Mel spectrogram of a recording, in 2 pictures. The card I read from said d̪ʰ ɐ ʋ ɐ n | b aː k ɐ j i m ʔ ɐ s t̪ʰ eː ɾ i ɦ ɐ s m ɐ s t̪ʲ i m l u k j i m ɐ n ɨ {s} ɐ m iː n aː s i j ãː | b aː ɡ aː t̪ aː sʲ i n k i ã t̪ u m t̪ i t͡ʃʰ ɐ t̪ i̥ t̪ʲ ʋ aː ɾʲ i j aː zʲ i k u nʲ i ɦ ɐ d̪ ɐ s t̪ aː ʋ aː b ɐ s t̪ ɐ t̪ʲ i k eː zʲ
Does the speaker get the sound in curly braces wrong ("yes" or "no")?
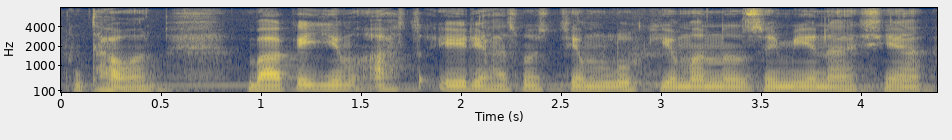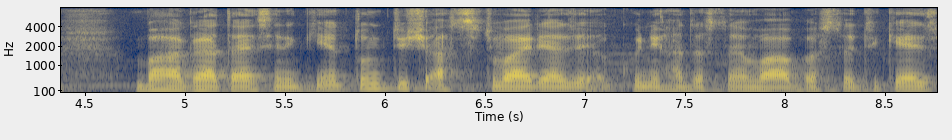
yes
